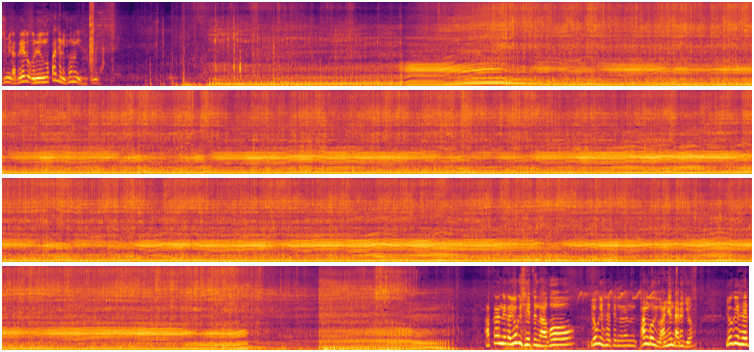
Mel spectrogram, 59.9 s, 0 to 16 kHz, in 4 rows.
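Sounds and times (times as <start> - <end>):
brush cutter engine cutting weeds: 0.0 - 59.9.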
